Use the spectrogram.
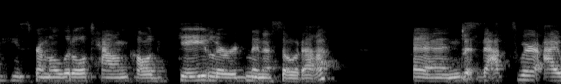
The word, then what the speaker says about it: Gaylord: all of my vacation time day lured its G a Y L o Rd but pronounced Gaylord so I can feel you already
